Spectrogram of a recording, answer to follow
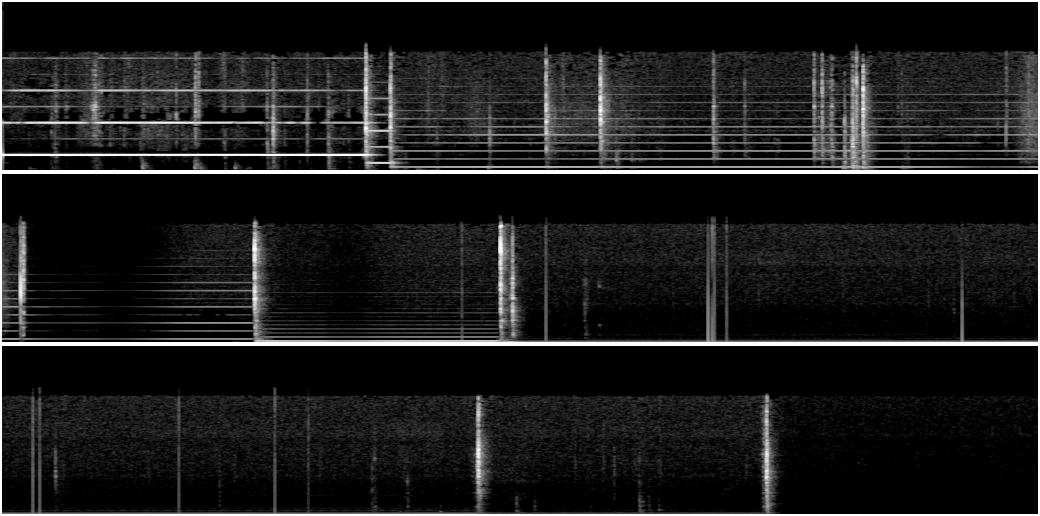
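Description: Befako Even eurorack VCO sounding steady held tones that step down in pitch, from a high tone to middle and then low tones, as it is adjusted against a chromatic tuner. Clicks fall between some of the tones, and the sound cuts out about a second before the end.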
